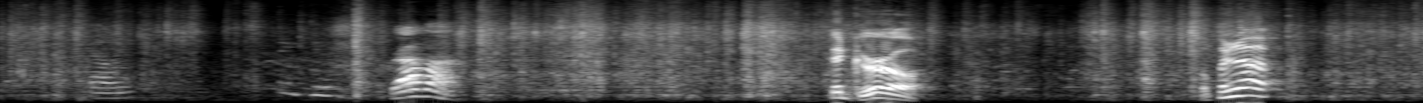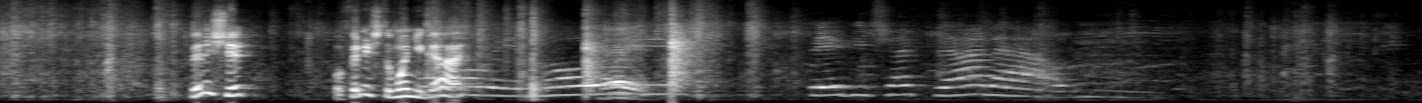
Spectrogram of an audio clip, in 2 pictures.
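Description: Wrapping paper rustles and crinkles as it is torn open.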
